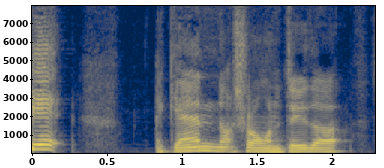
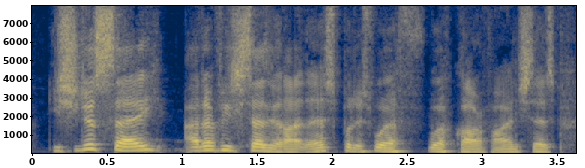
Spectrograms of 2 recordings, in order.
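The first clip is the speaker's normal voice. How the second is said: ordinary talk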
